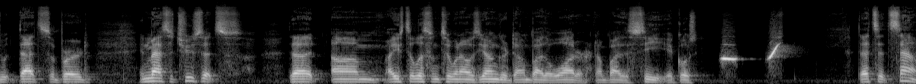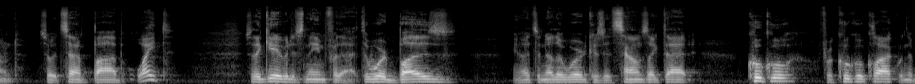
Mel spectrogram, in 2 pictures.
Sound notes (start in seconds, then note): 7.2 whistles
